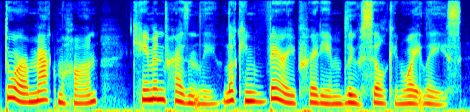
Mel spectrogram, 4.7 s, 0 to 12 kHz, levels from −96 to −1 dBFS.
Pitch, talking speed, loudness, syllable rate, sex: 210 Hz, 180 wpm, -17 LUFS, 5.5 syllables/s, female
